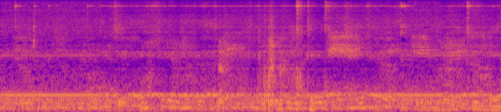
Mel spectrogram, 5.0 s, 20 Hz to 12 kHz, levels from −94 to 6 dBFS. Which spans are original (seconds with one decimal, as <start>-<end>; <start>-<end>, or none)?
0.0-1.0; 4.0-4.4

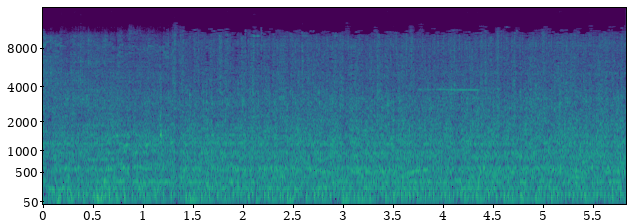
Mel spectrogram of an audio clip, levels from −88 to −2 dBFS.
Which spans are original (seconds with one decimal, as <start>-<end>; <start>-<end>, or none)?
1.3-5.8

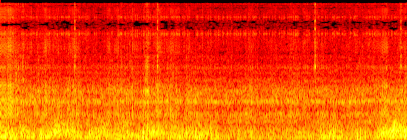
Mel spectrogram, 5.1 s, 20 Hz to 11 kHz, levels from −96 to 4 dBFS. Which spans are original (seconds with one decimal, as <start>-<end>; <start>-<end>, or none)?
0.0-5.1

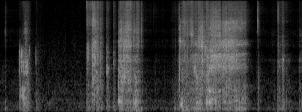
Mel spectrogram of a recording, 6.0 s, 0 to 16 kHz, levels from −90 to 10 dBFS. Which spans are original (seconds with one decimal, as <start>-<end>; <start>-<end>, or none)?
0.4-2.3

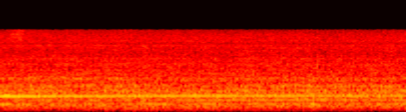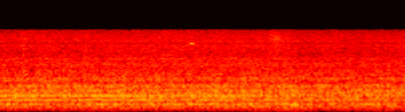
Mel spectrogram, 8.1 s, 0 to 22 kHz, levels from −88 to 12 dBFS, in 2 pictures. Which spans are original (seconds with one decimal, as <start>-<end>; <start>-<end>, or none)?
0.0-8.1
